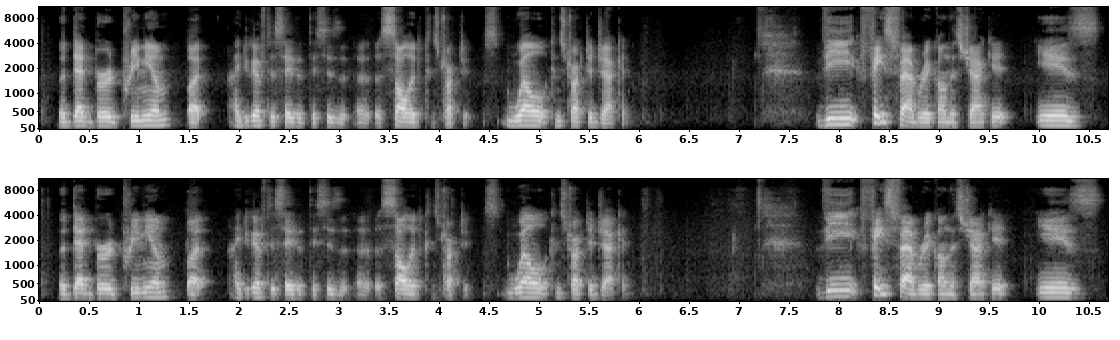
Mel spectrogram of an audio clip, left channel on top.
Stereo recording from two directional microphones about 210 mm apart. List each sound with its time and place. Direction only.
0.2 s speech: 40° left (ahead or behind)
7.8 s speech: 40° left (ahead or behind)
